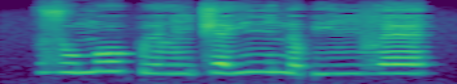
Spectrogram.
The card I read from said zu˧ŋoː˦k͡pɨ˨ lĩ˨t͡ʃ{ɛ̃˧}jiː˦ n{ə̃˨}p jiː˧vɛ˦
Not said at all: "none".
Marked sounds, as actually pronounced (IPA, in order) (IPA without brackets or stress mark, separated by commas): ɛ˧, ə˨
